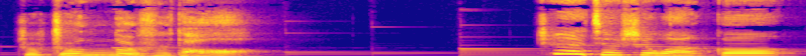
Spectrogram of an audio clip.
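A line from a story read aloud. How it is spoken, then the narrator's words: Giant's quiet call. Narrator (Chinese): 好心眼巨人悄悄地叫了一声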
